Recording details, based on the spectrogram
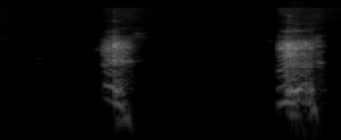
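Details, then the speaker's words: Adult gets hiccups mid-conversation on a live show: two abrupt, short voiced gulps about a second apart, described as 'nerd hiccups'; hiccups. "No, I got hiccups. Oh, gotcha. I can't help you with that. And I have nerd hiccups."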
